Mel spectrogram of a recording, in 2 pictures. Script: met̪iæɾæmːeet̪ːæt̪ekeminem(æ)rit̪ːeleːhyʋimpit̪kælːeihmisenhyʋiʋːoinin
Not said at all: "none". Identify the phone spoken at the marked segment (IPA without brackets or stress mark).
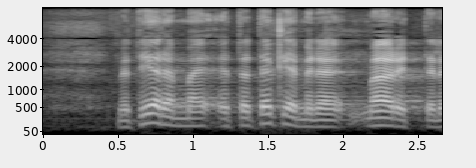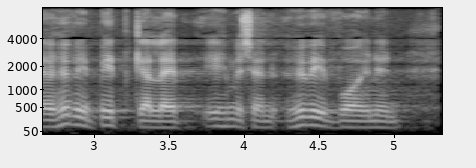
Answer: æː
